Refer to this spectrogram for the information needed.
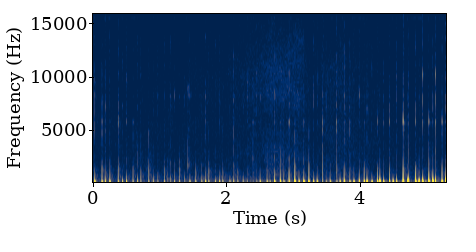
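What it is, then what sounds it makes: Pine wood block. A solid, light pine wood block held in the hand is tapped on its sides while long nails scratch its rough, greenish end grain. About 36 quick, dry, low knocks come in an uneven, rapid patter, each dying away almost instantly. The taps grow louder toward the end.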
